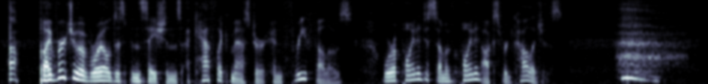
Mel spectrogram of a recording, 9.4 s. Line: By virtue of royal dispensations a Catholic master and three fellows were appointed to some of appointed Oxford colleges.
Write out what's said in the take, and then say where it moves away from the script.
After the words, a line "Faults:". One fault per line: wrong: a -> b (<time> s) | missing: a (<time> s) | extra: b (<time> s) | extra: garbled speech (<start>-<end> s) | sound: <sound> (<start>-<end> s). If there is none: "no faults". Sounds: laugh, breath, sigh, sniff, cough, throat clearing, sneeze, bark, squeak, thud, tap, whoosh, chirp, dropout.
By virtue of royal dispensations a Catholic master and three fellows were appointed to some of appointed Oxford colleges.
Faults:
sound: laugh (0.1-0.3 s)
sound: sigh (8.2-9.2 s)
